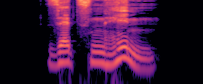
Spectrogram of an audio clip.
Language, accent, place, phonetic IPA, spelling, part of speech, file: German, Germany, Berlin, [ˌzɛt͡sn̩ ˈhɪn], setzen hin, verb, De-setzen hin.ogg
- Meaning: inflection of hinsetzen: 1. first/third-person plural present 2. first/third-person plural subjunctive I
